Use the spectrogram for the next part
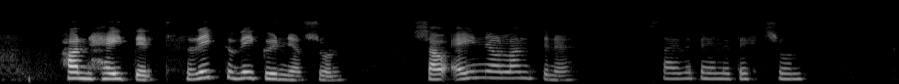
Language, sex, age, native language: Icelandic, female, 11, Icelandic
